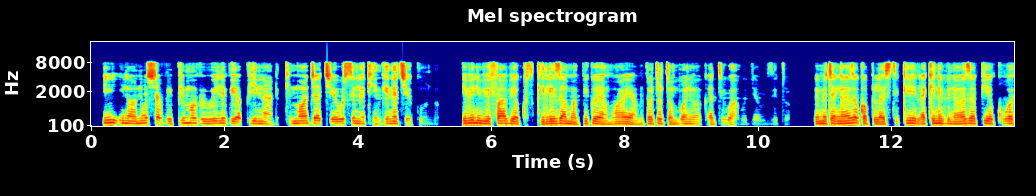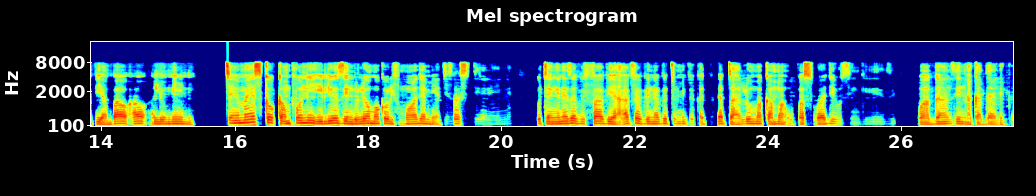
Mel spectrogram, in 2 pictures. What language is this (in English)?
Swahili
